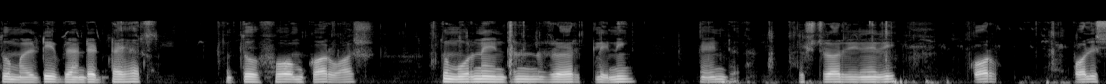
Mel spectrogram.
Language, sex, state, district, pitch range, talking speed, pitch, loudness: Kannada, male, Karnataka, Koppal, 115-125 Hz, 85 wpm, 120 Hz, -17 LUFS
